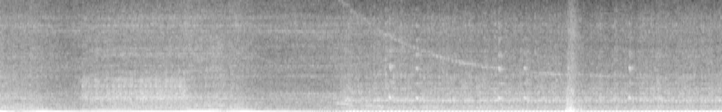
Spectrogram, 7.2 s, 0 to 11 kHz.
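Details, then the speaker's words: Peugeot 306 Meridian 2.0 HDi with new custom stainless exhaust and extra silencer boxes replacing the rotten original: revs rise and fall then a steady deep diesel rumble, no leak puffing; squeak from the rain-wet engine bay. "squeaks because it's been raining in the engine bay just got a nice rumble to it it's good i like that"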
